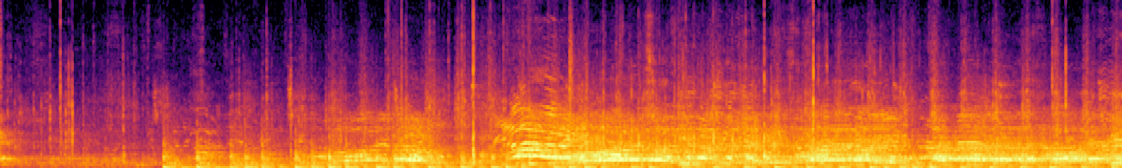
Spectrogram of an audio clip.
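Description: Cheering section in the stands: music with many voices chanting along, starting abruptly about two seconds in and growing louder around six seconds.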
